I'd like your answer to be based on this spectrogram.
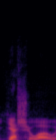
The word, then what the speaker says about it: Yeshua: Yeshua would probably be how we'd pronounce it in Hebrew.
